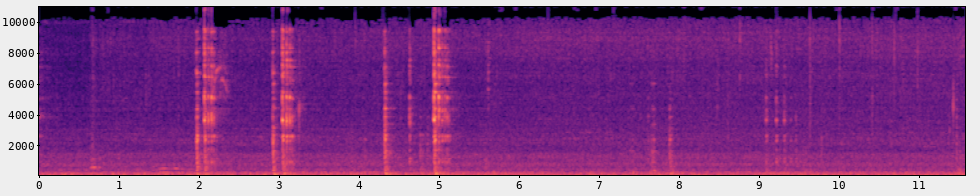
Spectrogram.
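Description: Chopped red onion frying gently in oil in a nonstick wok over a steady low rumble, with four sharp clicks between about two and five seconds in.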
